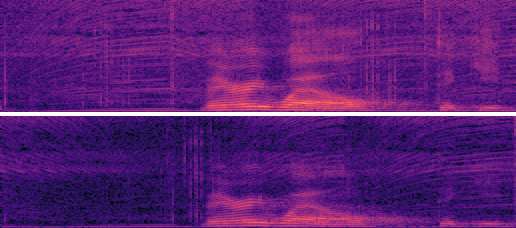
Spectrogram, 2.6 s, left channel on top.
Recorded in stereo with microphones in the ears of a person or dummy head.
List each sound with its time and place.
1.0 s a woman speaking: 75° left (ahead or behind), 1.9 m; by 2.5 s 80° left, 2.5 m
